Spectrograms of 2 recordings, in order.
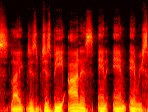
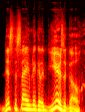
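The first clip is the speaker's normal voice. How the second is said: mock realization; 4 semitones higher than usual. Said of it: "I say".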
